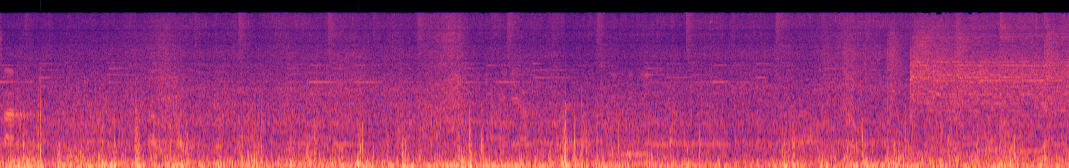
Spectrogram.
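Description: Wind buffeting the microphone over the steady running of a motorcycle engine on the move, with music playing over it.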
